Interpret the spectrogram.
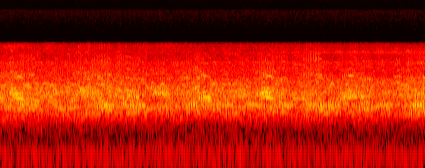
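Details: Morning roost of whooping cranes around sunrise, a crowded chorus of overlapping calls. Short honking notes stand out every second or so above a constant murmur of many distant birds.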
